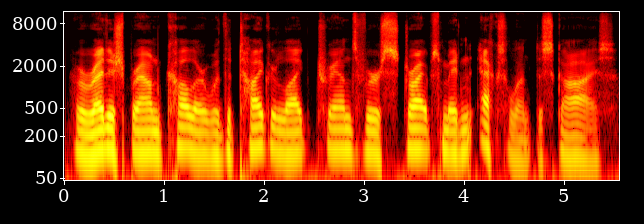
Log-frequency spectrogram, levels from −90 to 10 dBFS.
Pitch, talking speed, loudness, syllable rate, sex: 115 Hz, 150 wpm, -19 LUFS, 4.6 syllables/s, male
